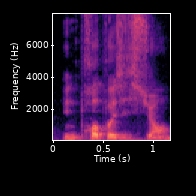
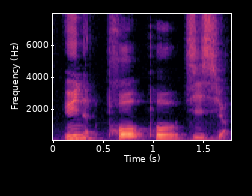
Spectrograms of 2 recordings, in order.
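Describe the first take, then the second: First: Said in the usual way. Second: "proposition" slowly split into syllables. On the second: Shown as a demonstration. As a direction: say "proposition" in separate, slow beats. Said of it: "باید اینا رو سیلاب به سیلاب".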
